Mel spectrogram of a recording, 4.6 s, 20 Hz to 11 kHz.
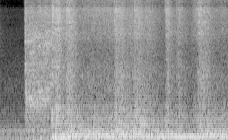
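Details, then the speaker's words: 1969 Plymouth Road Runner project, 440 big-block fired up on the engine stand: cranks, catches and settles into a deep, slightly uneven loping idle; runs well, normal lopey cam idle. "it runs pretty well so I don't think it flattened it out I think we did it's got a rump it does have a rump"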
